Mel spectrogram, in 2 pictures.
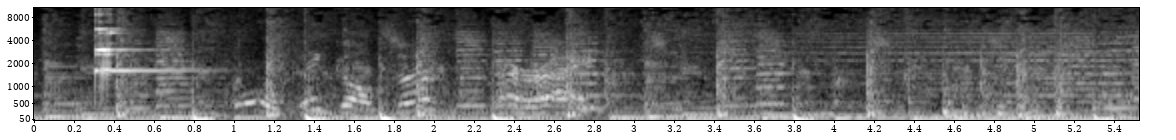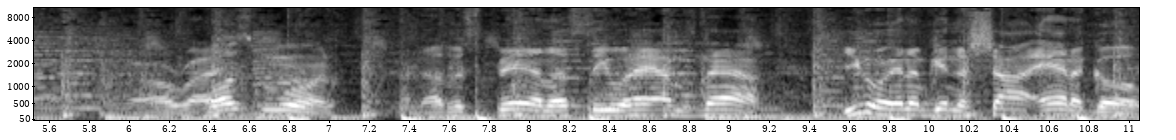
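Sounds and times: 
music: 0.0s - 11.0s
glasses clinking together in a toast: 0.3s - 1.0s
speech: 6.2s - 11.0s.

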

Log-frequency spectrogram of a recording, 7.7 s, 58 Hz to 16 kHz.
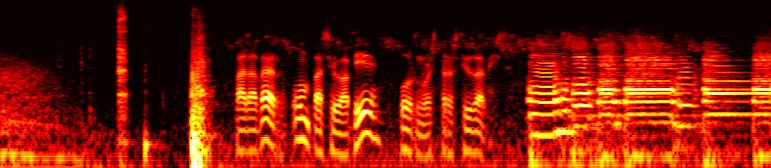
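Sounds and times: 
car engine idling: 0.0s - 2.4s
keys jingling: 0.6s - 2.2s
loud clunk: 0.6s - 2.4s
speech: 2.4s - 7.6s.

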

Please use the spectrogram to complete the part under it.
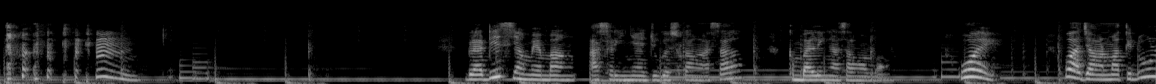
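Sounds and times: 
coughing fit: 0.0s - 1.4s
speech: 4.7s - 9.0s, 9.6s - 11.5s.

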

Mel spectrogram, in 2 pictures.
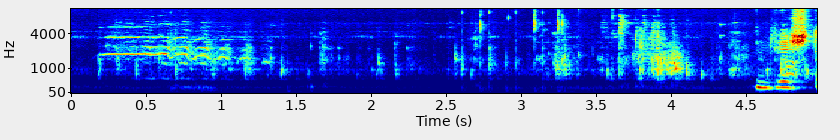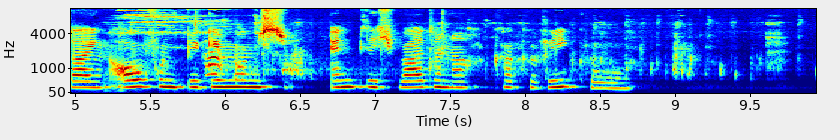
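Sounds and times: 
video game horse hooves clip-clopping: 0.0s - 9.9s
video game horse whinnying: 0.2s - 1.8s
speech: 4.6s - 8.8s.

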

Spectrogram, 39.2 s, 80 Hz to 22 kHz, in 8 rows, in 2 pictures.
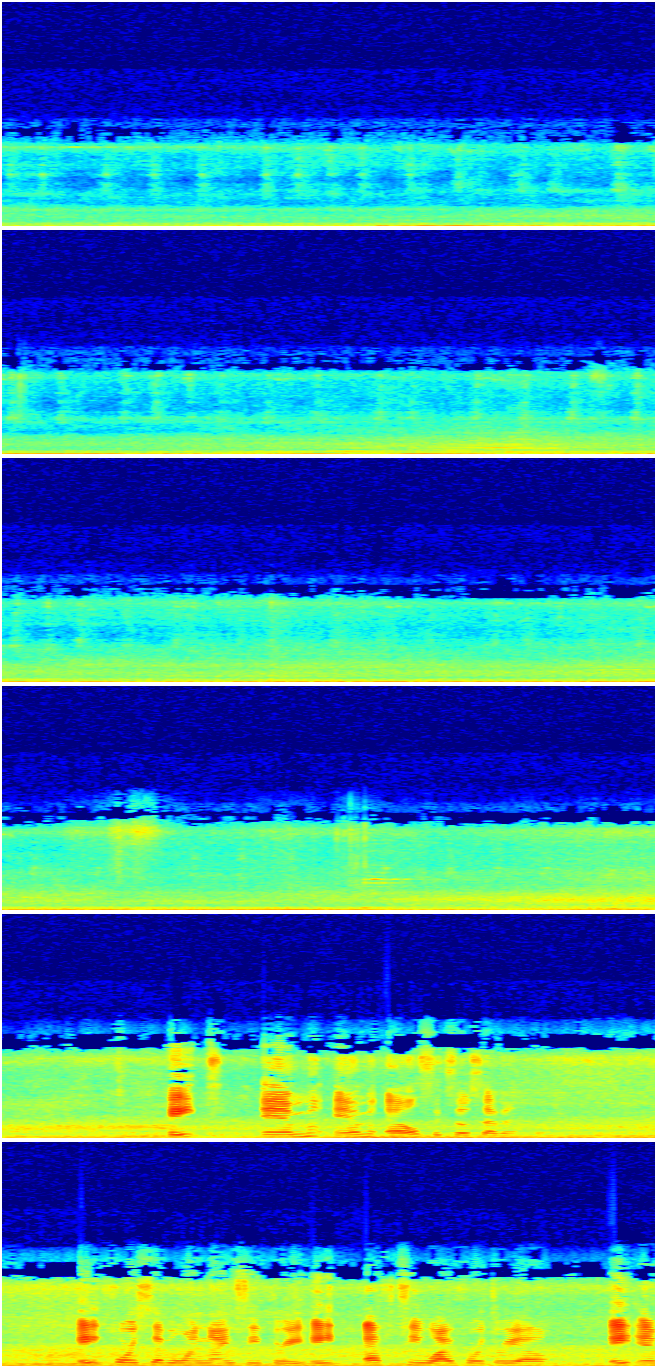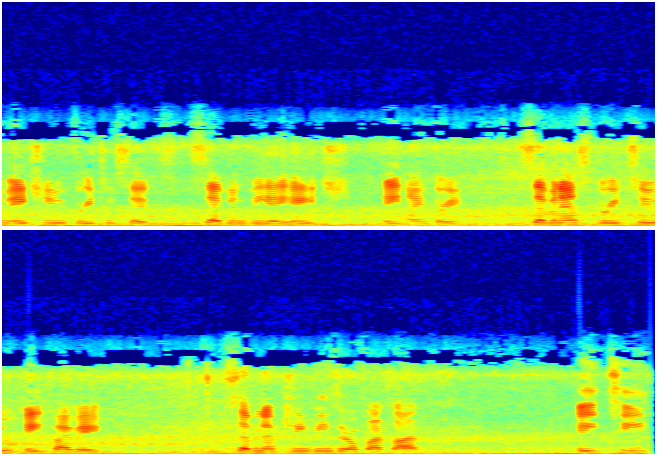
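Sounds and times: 
city bus engine drone: 0.0s - 39.1s
speech: 20.9s - 23.6s, 25.1s - 35.2s, 36.1s - 37.6s, 38.6s - 39.1s.

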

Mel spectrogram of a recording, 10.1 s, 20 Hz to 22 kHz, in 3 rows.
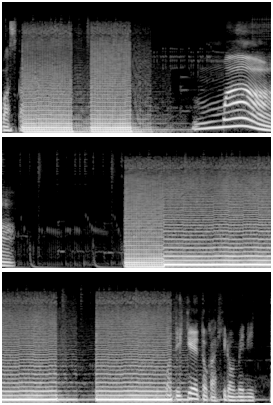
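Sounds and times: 
speech: 0.0s - 0.6s, 2.4s - 3.6s, 8.9s - 10.0s
sustained analog synthesizer tone rich in buzzy harmonics: 0.2s - 2.6s, 4.9s - 10.0s.

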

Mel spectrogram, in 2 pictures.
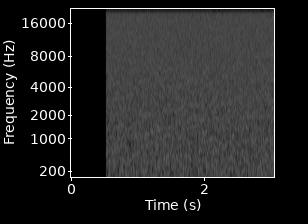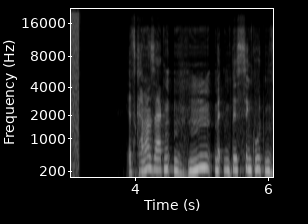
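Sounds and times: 
steady white noise hiss: 0.6s - 3.2s
speech: 3.9s - 6.0s.

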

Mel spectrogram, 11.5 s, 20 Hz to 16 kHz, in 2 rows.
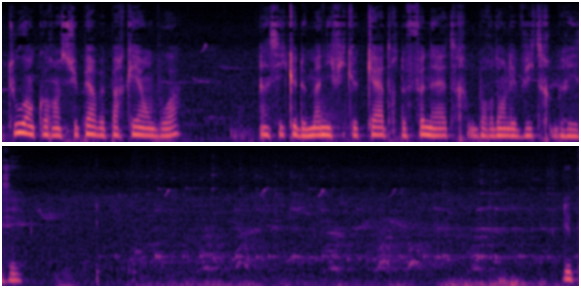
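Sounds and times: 
outdoor ambience: 0.0s - 11.5s
speech: 0.1s - 1.9s, 2.6s - 6.1s, 11.4s - 11.5s
low rumble of sheep hooves: 6.0s - 11.5s
flock of sheep bells clanking: 7.1s - 11.5s.

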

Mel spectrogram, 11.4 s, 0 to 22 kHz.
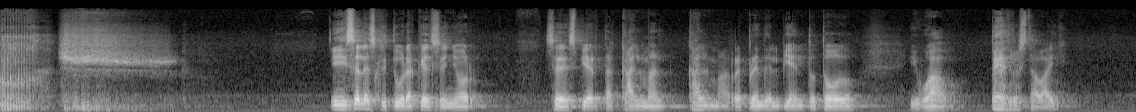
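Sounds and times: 
person imitating snoring with their voice: 0.0s - 1.8s
speech: 3.3s - 10.7s.

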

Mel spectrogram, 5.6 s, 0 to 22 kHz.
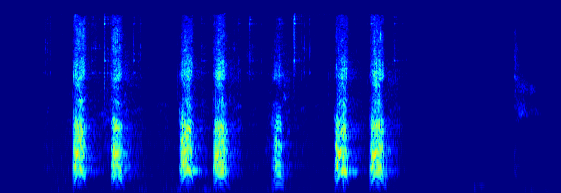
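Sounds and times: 
dog barking: 0.7s - 4.1s.

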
